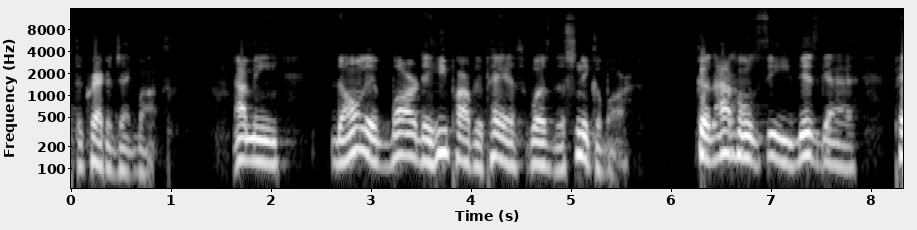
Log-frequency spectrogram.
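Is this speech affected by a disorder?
No.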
